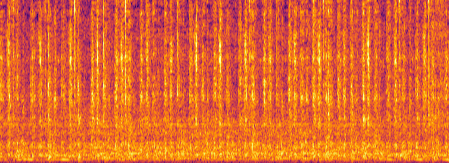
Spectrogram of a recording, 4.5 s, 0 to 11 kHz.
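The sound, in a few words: straight stitch sewing machine sewing quilt fabric with 1/4 inch foot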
